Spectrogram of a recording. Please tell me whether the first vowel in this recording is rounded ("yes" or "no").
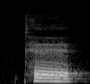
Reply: no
